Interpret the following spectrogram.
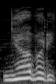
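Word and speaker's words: Gnabry: あ、ニャブリってこう GNABY でニャブリって読むんだ。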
